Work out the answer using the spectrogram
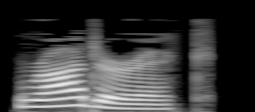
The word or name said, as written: roderick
